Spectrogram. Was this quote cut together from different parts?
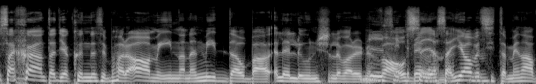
no; 0 cuts

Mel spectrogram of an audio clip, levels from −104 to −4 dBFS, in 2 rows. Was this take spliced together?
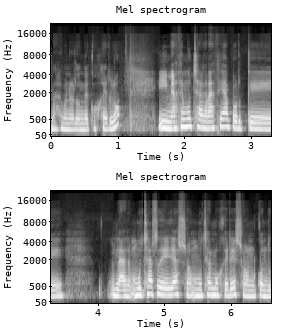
no; 0 cuts

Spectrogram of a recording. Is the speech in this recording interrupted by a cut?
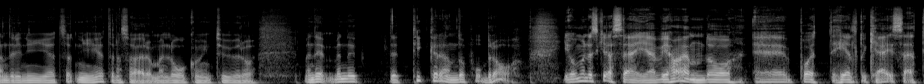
no; 0 cuts

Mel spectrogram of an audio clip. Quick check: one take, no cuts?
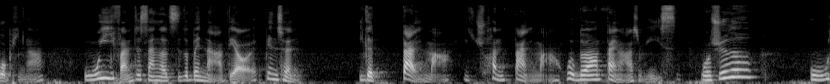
yes; 0 cuts

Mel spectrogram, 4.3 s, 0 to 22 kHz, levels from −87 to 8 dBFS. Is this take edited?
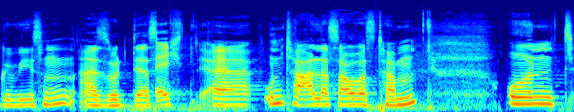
yes; 2 cuts; at 1.2 s, 2.8 s

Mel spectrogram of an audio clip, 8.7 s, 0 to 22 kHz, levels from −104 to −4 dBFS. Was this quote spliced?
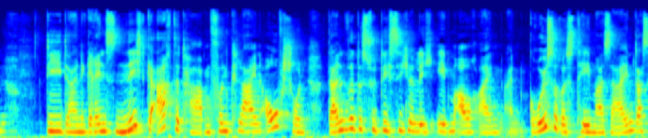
no; 0 cuts

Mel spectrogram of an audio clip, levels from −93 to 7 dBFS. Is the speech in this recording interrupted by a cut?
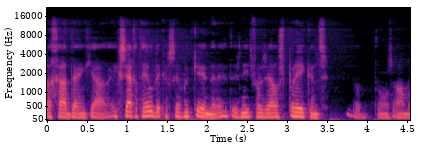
no; 0 cuts

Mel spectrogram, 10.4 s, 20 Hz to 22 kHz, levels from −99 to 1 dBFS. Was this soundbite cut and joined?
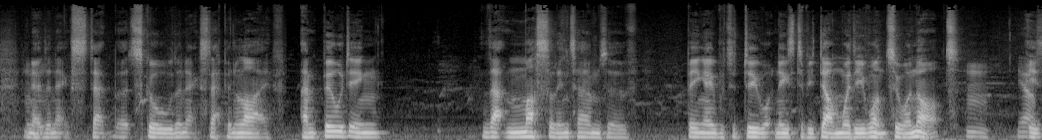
no; 0 cuts

